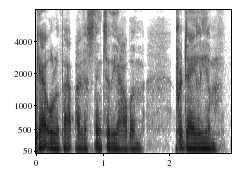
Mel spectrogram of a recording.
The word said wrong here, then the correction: Preludium: Oh, I think I'm pronouncing that? – Preludium. – Preludium. – It's definitely a U in the middle there.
